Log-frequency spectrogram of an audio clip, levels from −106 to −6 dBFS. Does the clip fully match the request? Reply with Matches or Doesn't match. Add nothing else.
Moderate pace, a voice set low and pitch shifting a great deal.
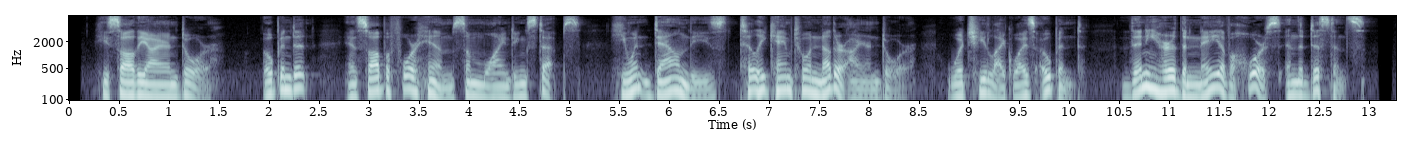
Matches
